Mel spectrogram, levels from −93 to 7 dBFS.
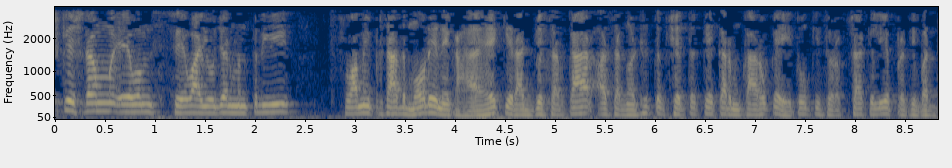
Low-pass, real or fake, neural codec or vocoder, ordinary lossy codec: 3.6 kHz; real; none; none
